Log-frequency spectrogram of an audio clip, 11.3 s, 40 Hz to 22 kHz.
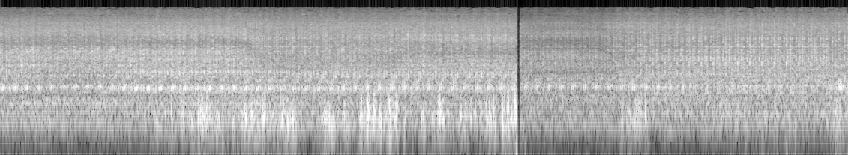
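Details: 1985 Mercedes W126 500 SEC, M117.963 V8 on petrol (LPG fitted, same sound), passenger side: steady idle with a light ticking rattle about two per second; hydraulic lifters suspected, and replacing two cylinder-1 lifters helped little.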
